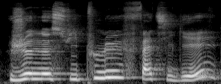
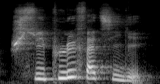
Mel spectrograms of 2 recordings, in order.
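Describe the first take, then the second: First: The word 'ne' is clearly pronounced. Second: The word 'ne' is dropped entirely.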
